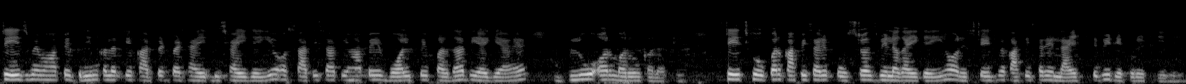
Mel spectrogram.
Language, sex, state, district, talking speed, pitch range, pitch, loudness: Hindi, female, Jharkhand, Sahebganj, 255 wpm, 180-210 Hz, 195 Hz, -24 LUFS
